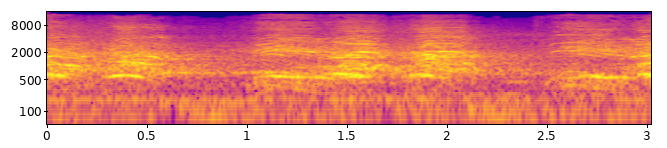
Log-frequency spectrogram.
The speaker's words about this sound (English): Parishioners are dressed in white and blue, the national colors, but also those of the opposition. Some are waving national flags, others have banners that read, Free Nicaragua. At the end of the service, the crowd starts shouting.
